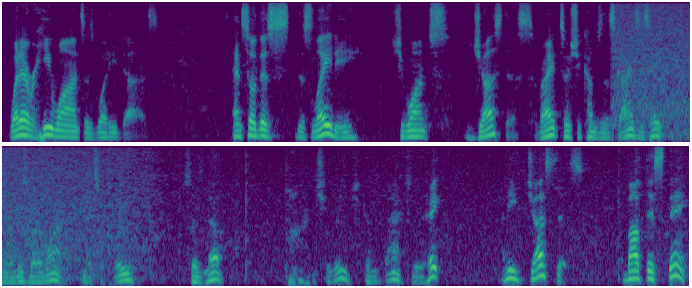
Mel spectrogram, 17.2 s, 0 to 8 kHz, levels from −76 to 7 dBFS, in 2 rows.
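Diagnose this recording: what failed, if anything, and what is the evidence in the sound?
The failure is in call processing, at the noise suppressor. Throughout the clip it pulls the background down by about 18 dB, but it does this band by band, frame by frame. The noise sinks between the words and rises under them instead of sitting steady. These are noise suppressor artifacts. Each band's gain keeps switching as the suppressor decides, moment to moment, what counts as noise.

The same stage also cuts speech. In six places soft parts of the speech sound swallowed or faint: 1.02 to 1.69 s (drop about 12 dB), 9.59 to 10.02 s (about 10 dB), 10.87 to 11.35 s (about 17 dB), 12.14 to 14.07 s (about 19 dB), 14.84 to 15.76 s (about 17 dB), and 16.34 s to the end (about 15 dB). The suppressor judged soft parts of the speech to be noise and attenuated them. The 12.14 s stretch is the worst, with roughly a second affected.

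The noise suppressor is also caught catching up. Around 7.5 s the room noise jumps by about 13 dB, settling about 16 dB under the speech. That jump is genuine room sound, not a fault. From 7.59 s the louder background comes through with less reduction, then sinks gradually until about 10.5 s, when reduction reaches about 15 dB. The suppressor's noise estimate took roughly 2.9 s to adapt to the new level. The band limit at 8 kHz fits a G.722 call codec, which is working normally.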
